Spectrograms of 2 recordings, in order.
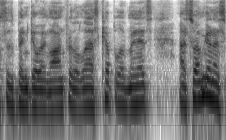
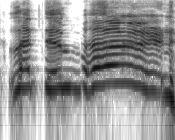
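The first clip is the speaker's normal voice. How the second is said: piercing, very high, drawn-out shriek; 13 semitones higher than usual. Repeating a character's line that the mic cut out: Balthazar screaming. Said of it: "as Balthazar s-, screams that in familiar".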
